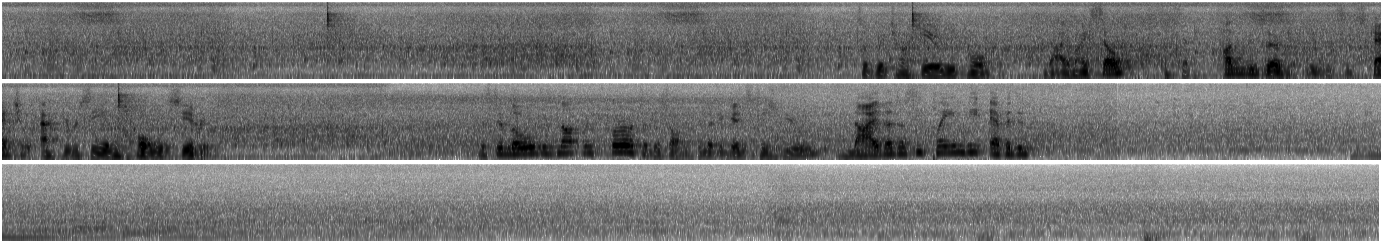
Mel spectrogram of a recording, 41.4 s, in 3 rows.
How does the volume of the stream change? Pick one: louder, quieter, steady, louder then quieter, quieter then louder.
quieter.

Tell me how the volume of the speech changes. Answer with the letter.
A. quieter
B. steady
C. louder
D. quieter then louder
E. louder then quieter
B.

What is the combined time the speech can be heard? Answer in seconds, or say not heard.
13 s.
